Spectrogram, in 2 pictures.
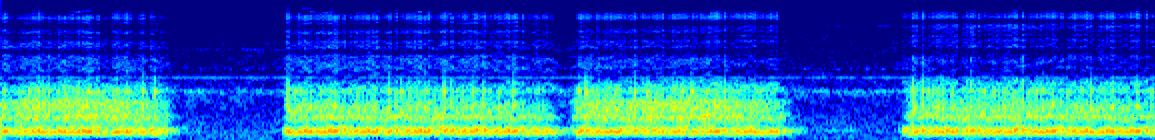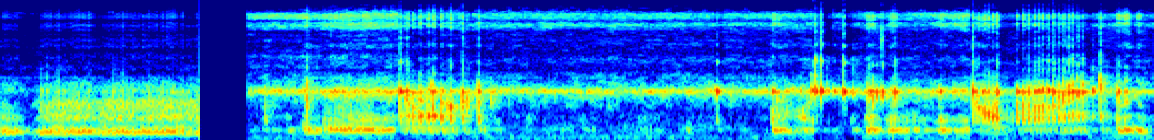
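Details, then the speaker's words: Stethoscope auscultation of the abdomen: long low rumbles with short pauses, then bubbly gurgles, normal stomach gurgling and rumbling during secretion of digestive enzymes; normal bowel sounds (borborygmi). "الصوت اللي احنا سمعناه هو بيمثل auscultation of stomach gurgle rumbling sound، الصوت المميز أثناء عملية secretion of digestive enzymes في الهضم وغيره"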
